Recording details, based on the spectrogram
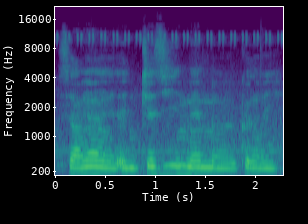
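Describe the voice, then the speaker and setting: A man's voice: mid-range voice, flat delivery, moderate pace, warm tone. A man giving casual let's play commentary, thinking aloud in a grumbling, foul-mouthed way. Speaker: gaming streamer. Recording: distant mic with background noise.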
